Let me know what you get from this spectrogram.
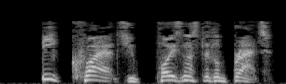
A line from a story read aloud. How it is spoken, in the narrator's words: Mustang snaps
